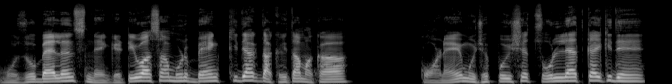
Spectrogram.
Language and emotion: Goan Konkani, fearful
